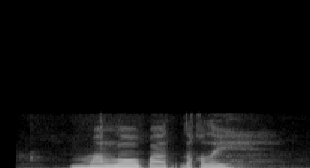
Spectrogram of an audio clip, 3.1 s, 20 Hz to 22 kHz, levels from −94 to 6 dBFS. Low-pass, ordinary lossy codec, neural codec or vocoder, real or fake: 7.2 kHz; none; none; real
